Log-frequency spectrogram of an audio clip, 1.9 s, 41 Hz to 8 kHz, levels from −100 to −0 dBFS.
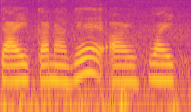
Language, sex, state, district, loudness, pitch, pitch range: Chakma, female, Tripura, Dhalai, -15 LUFS, 190 Hz, 185-195 Hz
